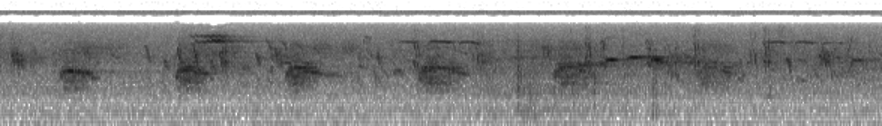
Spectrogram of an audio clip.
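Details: Griffon vulture, an Iberian bird, giving harsh, hoarse bursts roughly every second or less, broad and rasping, with thin high chirps of small birds scattered over a steady natural background hiss.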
